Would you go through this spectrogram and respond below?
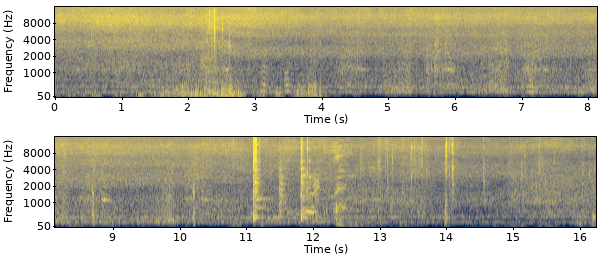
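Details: Buzzing of Russian honey bees as their hive on a red stand is opened for the first time; continuous droning hum, louder swell early on, with scattered clicks and knocks of handling.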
